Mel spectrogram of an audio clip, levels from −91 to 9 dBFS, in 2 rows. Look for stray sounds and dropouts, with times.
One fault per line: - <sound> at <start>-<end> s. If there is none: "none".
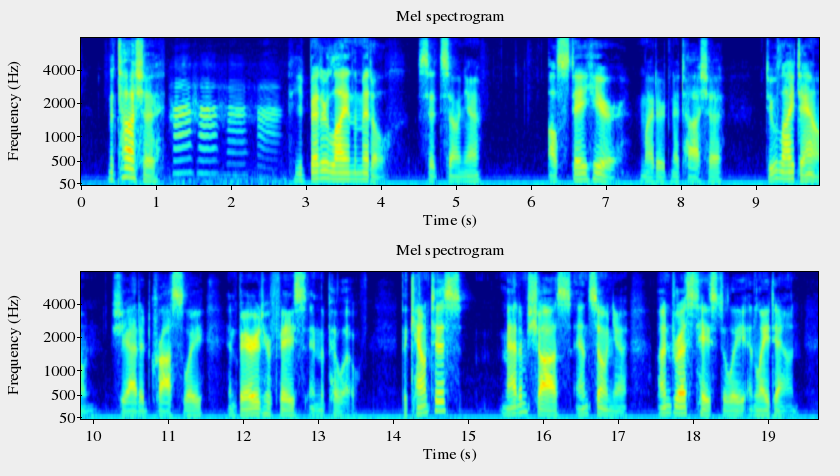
- laugh at 1.2-2.7 s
